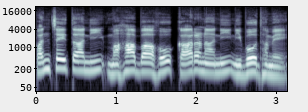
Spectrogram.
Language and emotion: Kannada, neutral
